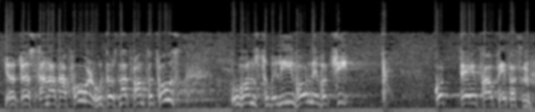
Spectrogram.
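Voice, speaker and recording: Contemptuous old German officer, slow and swooping. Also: male voice, very high-pitched, expressive, fairly bright tone, heavily acted. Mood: mocking, contemptuous. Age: older. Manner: halting, formal, condescending. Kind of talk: radio drama acting. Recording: noisy, dull old radio recording.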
